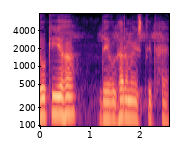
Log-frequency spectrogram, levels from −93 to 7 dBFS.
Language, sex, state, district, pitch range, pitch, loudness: Hindi, male, Jharkhand, Deoghar, 120-145 Hz, 130 Hz, -15 LUFS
